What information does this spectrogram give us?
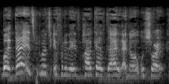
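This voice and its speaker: Raspy-voiced woman hosting a chatty podcast. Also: high voice, brisk, a little mellow, faint music behind. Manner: chatty and enthusiastic, addresses listeners as "guys". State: hoarse. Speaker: podcast host. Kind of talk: casual solo podcast chat.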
